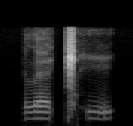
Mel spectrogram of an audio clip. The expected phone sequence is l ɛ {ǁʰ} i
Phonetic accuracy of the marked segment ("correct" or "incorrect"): correct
